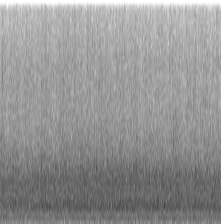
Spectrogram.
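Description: Sustained applause from a large audience, an even clapping that holds steady.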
